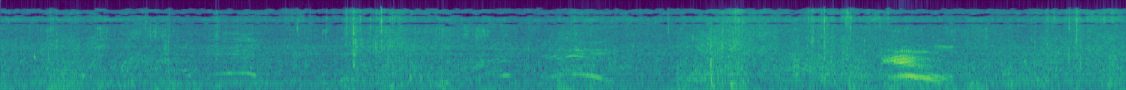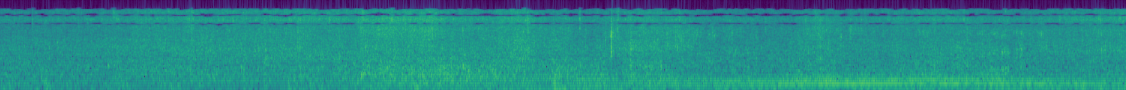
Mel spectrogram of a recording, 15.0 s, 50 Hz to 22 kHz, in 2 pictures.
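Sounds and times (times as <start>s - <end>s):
river water rushing and splashing: 0.0s - 15.0s
wind buffeting microphone: 0.0s - 15.0s.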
